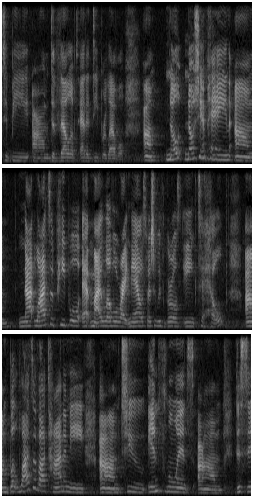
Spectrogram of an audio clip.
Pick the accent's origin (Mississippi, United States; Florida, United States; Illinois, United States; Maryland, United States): Mississippi, United States; Columbia; I'm from Columbia, Mississippi.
